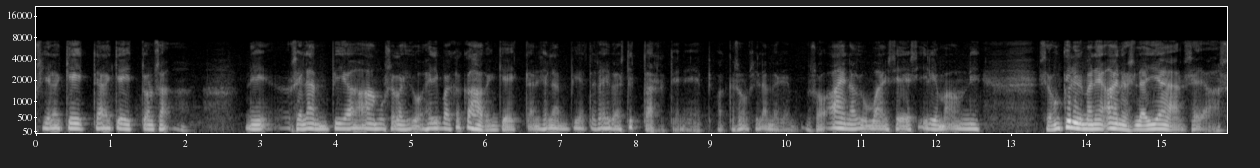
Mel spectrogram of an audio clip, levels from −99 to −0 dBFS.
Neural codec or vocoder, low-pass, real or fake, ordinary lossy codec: none; 7.2 kHz; real; none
